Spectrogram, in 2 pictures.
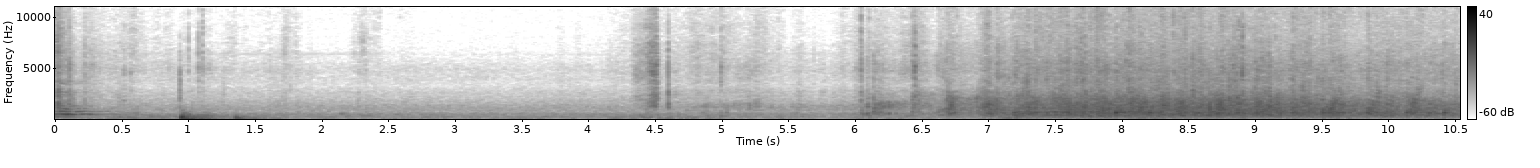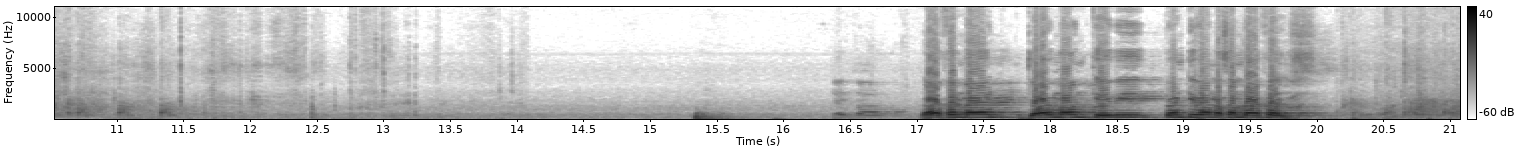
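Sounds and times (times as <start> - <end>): audience applauding: 6.0 - 11.7, 20.1 - 21.0.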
